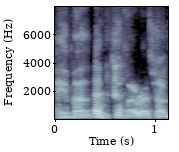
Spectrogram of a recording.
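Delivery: put-on half Jamaican, half Spanish accent, very high. Recalling a pushy restaurant guy inviting him in, half Jamaican, half Spanish accent. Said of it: "they talk like half Jamaican, half Spanish".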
